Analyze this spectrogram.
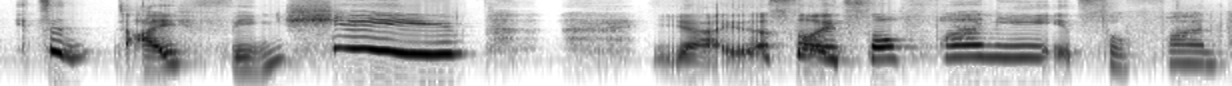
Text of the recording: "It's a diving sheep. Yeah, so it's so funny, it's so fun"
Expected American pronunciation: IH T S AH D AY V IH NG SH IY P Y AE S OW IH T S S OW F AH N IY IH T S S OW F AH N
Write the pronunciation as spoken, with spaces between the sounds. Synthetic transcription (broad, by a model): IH T S AH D AY F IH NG SH IY P Y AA S OW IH T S S OW F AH N IY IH T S S OW F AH N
